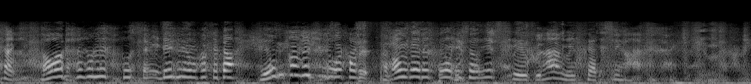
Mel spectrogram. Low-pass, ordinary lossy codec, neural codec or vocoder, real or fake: none; none; codec, 16 kHz, 1 kbps, FreqCodec, larger model; fake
